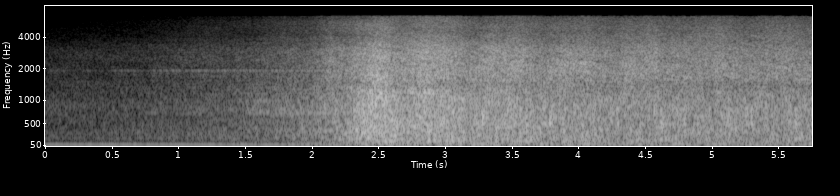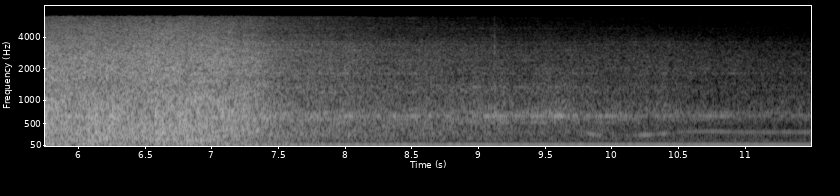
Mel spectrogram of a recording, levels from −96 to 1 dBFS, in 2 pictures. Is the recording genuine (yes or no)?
yes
